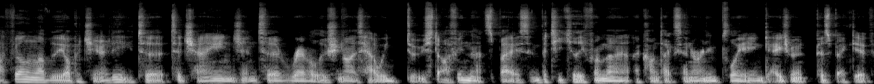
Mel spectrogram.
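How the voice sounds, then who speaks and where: Fairly quick speech from a man with a fairly low pitch and an Australian accent. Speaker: customer and employee experience expert. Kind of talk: podcast interview. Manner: animated; halting, many repeated words.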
